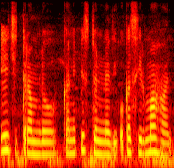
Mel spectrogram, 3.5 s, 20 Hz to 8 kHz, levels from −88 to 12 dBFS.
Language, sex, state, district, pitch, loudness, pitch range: Telugu, female, Telangana, Hyderabad, 195 Hz, -18 LUFS, 185-215 Hz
